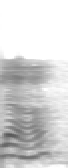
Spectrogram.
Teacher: in the mouth and in the articulation of the sound la the airstream is allowed to escape on one side or both sides of the tongue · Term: partial closure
